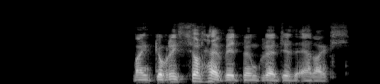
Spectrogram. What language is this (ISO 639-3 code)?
cym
